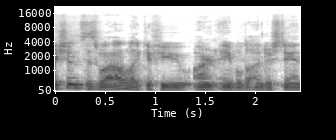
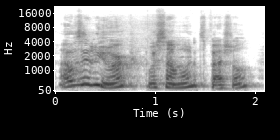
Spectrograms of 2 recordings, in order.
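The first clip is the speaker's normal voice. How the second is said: coy high voice; 13 semitones higher, 4 dB louder, slower than usual. Pretend. Coy joking confession.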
